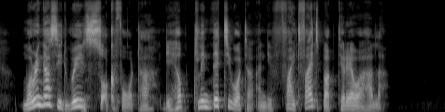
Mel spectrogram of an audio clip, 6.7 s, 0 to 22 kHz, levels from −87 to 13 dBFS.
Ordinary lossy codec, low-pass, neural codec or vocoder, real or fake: none; none; none; real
